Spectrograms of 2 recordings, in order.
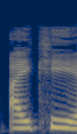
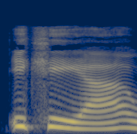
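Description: First: IKEA is pronounced with an American pronunciation. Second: IKEA is pronounced with a Swedish pronunciation.

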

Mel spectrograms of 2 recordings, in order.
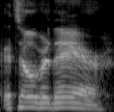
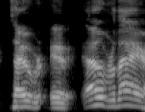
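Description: First: It is said in a plain accent. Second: It is said in a Southern accent.

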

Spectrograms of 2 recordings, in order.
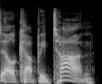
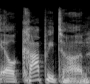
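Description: First: The stress is on the final syllable. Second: The stress is not on the final syllable. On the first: The speaker calls it right. "the accent on the A changes the accent" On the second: The speaker calls it wrong. "instead of it being El Capitan"

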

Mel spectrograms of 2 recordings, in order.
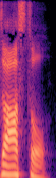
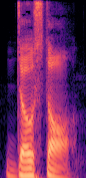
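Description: First: The first syllable does not sound like 'dough'. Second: The first syllable sounds like 'dough'. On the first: The speaker calls it wrong. "not Dostal" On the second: The speaker calls it right. "It is Dostal, why we say dough stall"

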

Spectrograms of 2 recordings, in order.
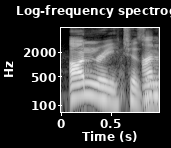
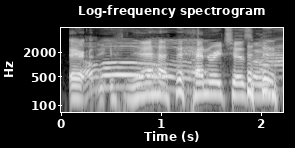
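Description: First: The name is said in a Canadian French accent. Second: The name is said in a plain English accent.

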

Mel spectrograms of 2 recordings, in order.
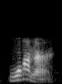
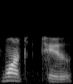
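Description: First: The words blend into one reduced word. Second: Both words are said separately with a vowel between. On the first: "a little too far in that direction" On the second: "with the schwa between the two T's, it sounds sort of forced and robotic"

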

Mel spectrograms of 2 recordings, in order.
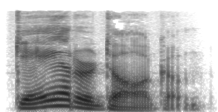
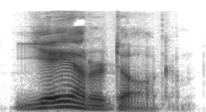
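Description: First: The word begins with a hard G sound. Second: The word begins with a Y sound. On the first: This is how the original poet said it. The speaker calls it right. "pronounced the word with a G sound" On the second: This is the later, traditional pronunciation. The speaker calls it wrong. "the later and more traditional"

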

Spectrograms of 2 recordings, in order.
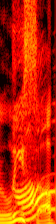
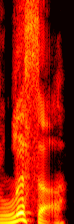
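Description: First: The name does not sound like Alyssa shortened. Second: The name sounds like Alyssa minus its first sound. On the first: The speaker calls it wrong. "I call her Lisa" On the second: The speaker calls it right. "it's like Alyssa without the A"

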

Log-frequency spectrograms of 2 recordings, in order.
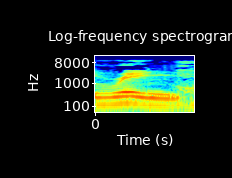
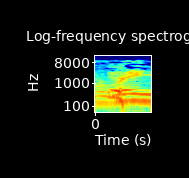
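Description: First: The word is pronounced in an odd way. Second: The word is pronounced the standard way. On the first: The speaker calls it wrong. "You say two words strangely" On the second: The speaker calls it right. "Instead of ring"

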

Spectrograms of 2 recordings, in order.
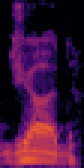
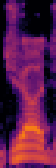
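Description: First: The word ends with a clipped 'd' sound. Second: The word ends with a full 'j' sound. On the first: The speaker calls it wrong. "not jud" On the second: It means to criticise people. The speaker calls it right. "I said judge"

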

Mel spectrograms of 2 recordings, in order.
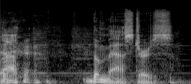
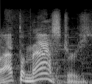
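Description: First: It is said in a lowered, hushed voice. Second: It is said in a full, loud voice. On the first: The speaker calls it right. "You always have to lower your voice" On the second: The speaker calls it wrong. "You can't go"

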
